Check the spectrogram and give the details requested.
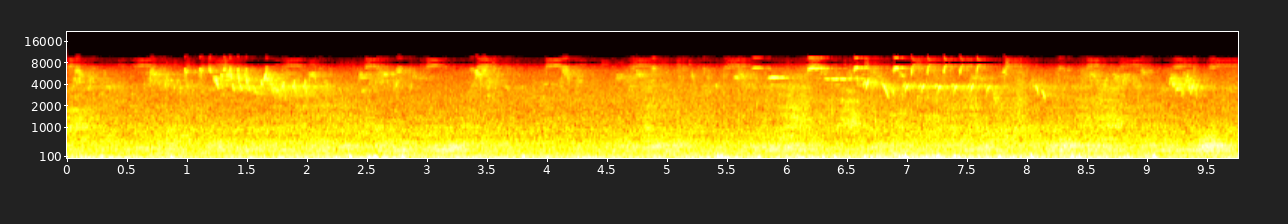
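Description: Small birds chirping and singing in short, high calls, with a few whistled notes about halfway through, over a steady low rumble.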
